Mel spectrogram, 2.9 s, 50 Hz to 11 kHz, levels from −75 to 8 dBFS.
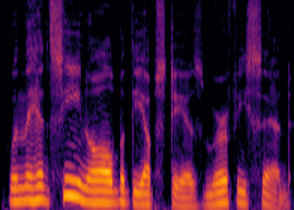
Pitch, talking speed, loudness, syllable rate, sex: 135 Hz, 225 wpm, -16 LUFS, 4.3 syllables/s, male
